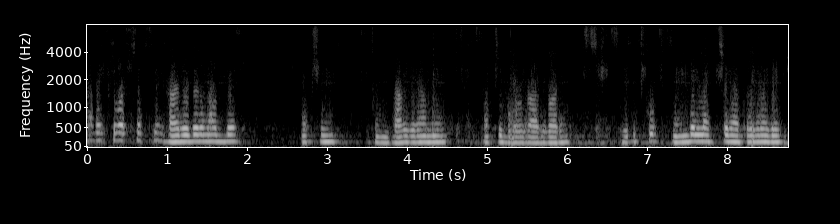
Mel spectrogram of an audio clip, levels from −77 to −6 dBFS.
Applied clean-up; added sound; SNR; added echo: neural separator model SepFormer DNS4.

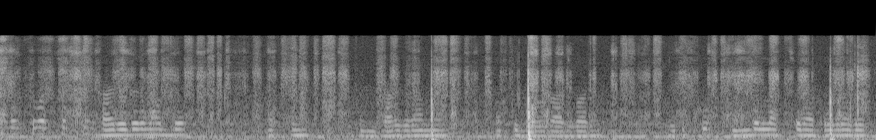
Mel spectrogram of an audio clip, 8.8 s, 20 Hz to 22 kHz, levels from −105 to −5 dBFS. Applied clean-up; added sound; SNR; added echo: none; Writing; -3 dB; none.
